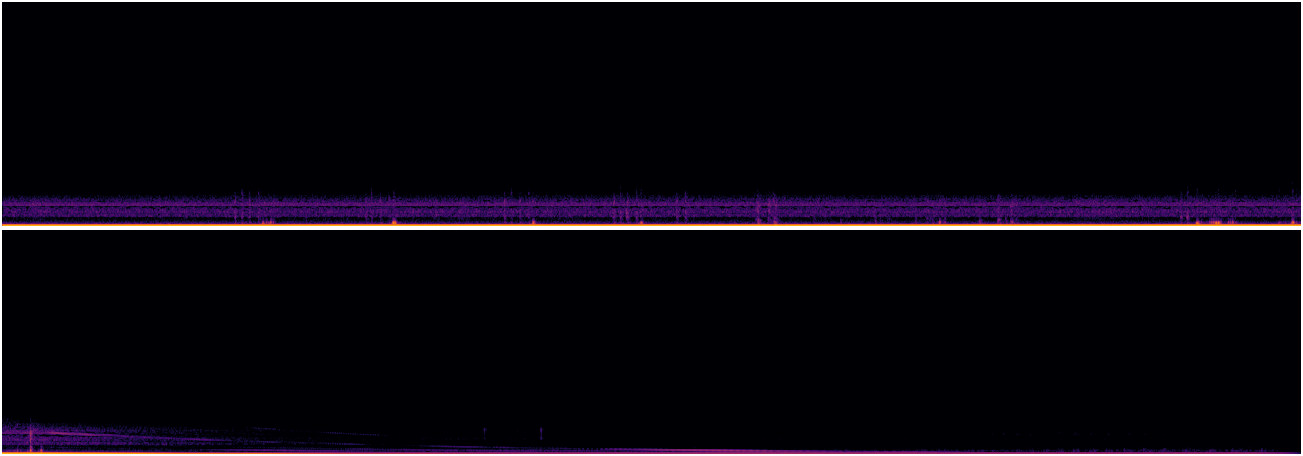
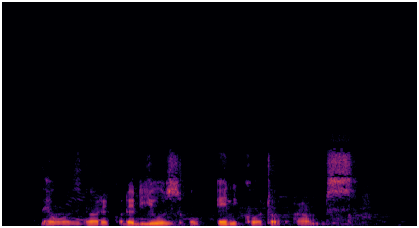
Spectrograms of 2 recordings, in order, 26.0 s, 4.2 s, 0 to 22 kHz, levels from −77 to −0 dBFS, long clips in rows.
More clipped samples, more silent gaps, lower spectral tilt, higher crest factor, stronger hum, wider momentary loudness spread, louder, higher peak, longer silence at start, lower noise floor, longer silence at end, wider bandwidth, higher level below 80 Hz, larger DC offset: neither; second, none vs 1.08-1.12 s; first, -11.5 dB/octave vs -5 dB/octave; second, 10 dB vs 20 dB; neither; about the same, 9 LU vs 10 LU; first, -20 LUFS vs -31 LUFS; about the same, -10 dBFS vs -12 dBFS; second, 0 s vs 0.4 s; second, -51 dBFS vs -68 dBFS; first, 8.15 s vs 0.65 s; second, 2.7 kHz vs 8.8 kHz; first, -32 dBFS vs -68 dBFS; neither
